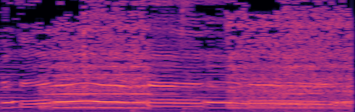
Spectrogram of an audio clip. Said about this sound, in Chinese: 伴随着路路通绝望的叫声，火车开动了，喷吐着白烟驶向远方，一场伟大的旅程由此拉开序幕。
